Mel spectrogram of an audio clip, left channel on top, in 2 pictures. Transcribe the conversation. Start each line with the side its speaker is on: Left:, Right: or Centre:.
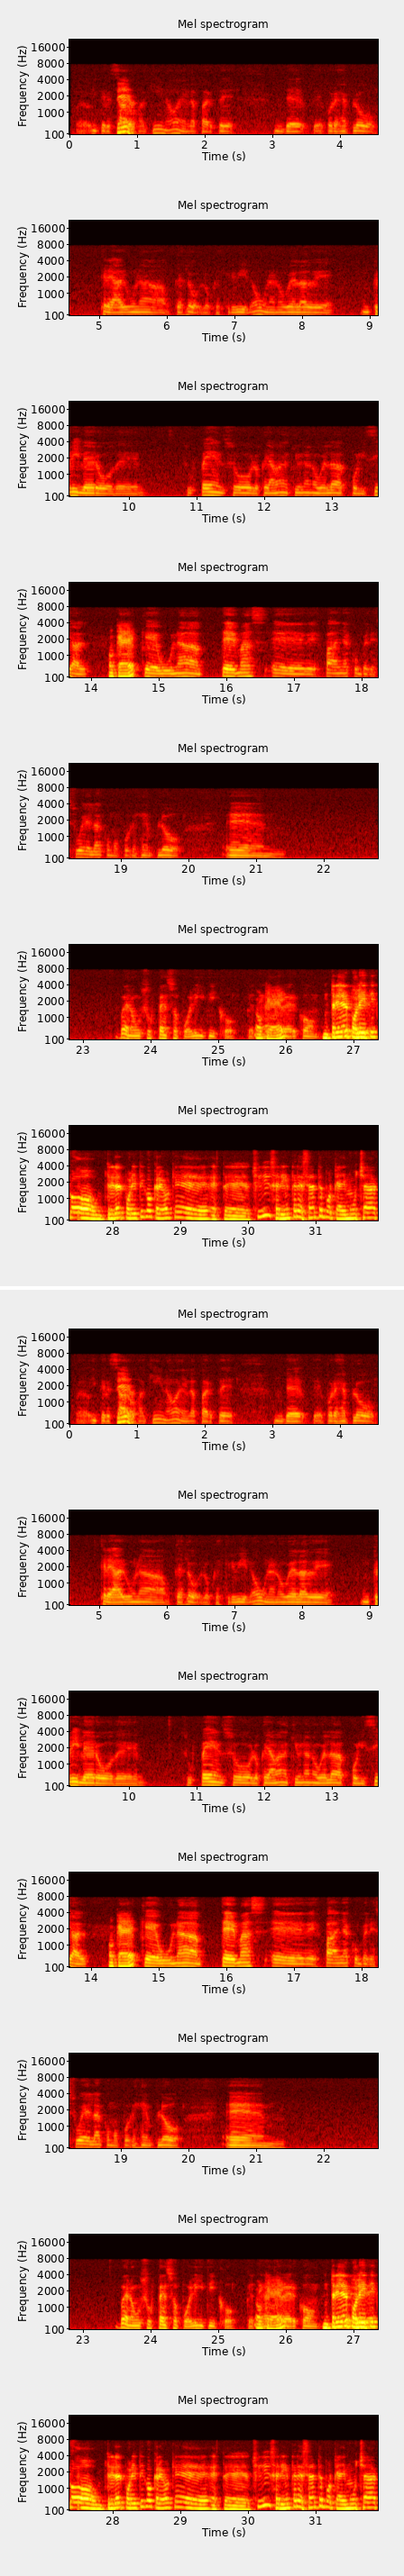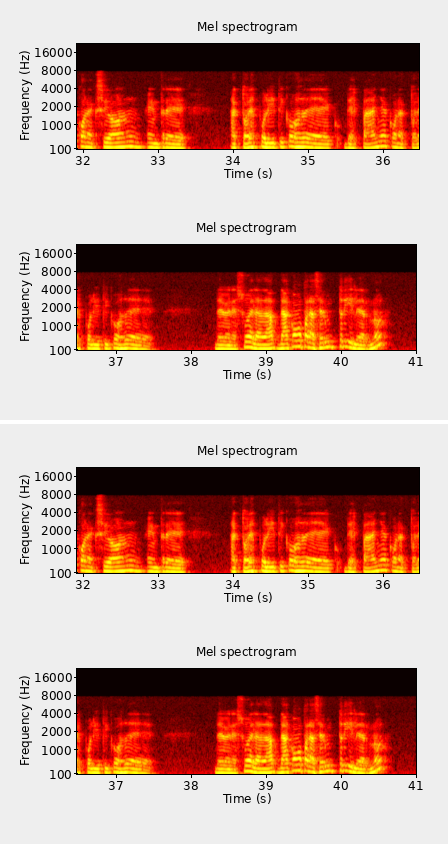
Right: interesados
Centre: sí,
Right: aquí, ¿no? En la parte de, de, por ejemplo, crear una, que es lo, lo que escribí, ¿no? Una novela de un thriller o de suspenso, lo que llaman aquí una novela policial,
Centre: ok,
Right: que una temas eh, de España con Venezuela, como por ejemplo, eh, bueno, un suspenso político que
Centre: ok.
Right: tenga que ver con
Centre: Un thriller
Right: el
Centre: político,
Right: extra-
Centre: un thriller político creo que este, sí, sería interesante porque hay mucha conexión entre actores políticos de, de España con actores políticos de, de Venezuela. Da, da como para hacer un thriller, ¿no?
